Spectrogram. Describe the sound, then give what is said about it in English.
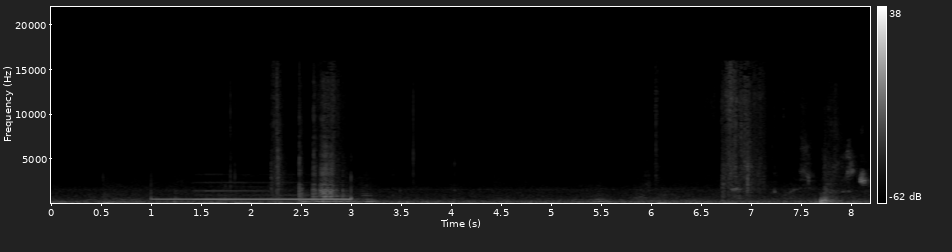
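A phone line rings once on an outgoing call to a team's player, a steady electronic ringback tone lasting about two seconds, fairly loud against a hissy, murmuring background with a few faint clicks afterward. “So I think now we're going to get him on the phone, right?”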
